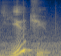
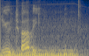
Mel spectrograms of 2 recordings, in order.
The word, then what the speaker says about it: YouTube: at and he said it's the way you pronounce he was saying it was YouTube I was like YouTube Don I always bought it with you tubby I've been calling it you Toby for years watching it I was saying to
